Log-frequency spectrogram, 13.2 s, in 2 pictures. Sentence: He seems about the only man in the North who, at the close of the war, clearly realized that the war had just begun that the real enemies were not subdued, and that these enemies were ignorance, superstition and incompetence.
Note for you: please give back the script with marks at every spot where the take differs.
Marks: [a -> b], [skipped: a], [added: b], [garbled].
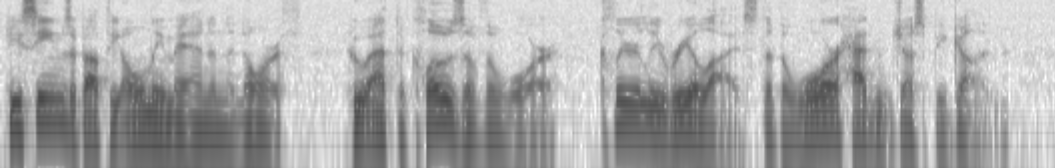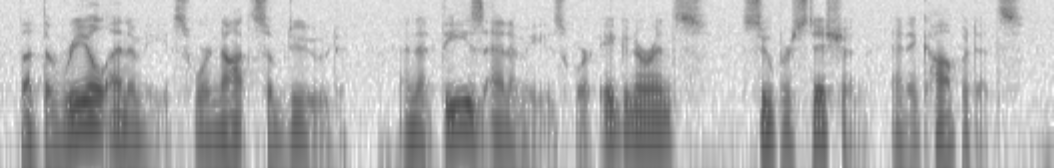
He seems about the only man in the North who, at the close of the war, clearly realized that the war [had -> hadn't] just begun that the real enemies were not subdued, and that these enemies were ignorance, superstition and incompetence.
